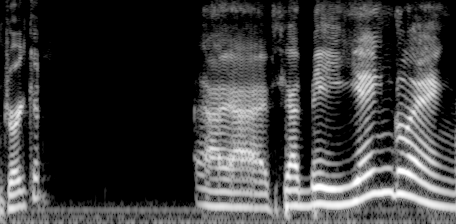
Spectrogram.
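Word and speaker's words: Yuengling: what beer i'm drinking uh i should be yingling right yeah i'm glad you said it right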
